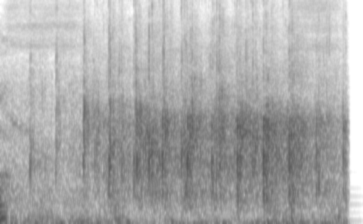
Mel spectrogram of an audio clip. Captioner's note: audience clapping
